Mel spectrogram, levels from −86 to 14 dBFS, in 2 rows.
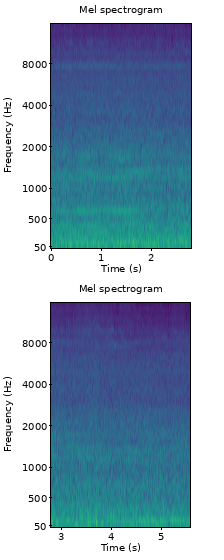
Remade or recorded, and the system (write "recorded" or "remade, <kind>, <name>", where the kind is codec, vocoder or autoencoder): recorded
